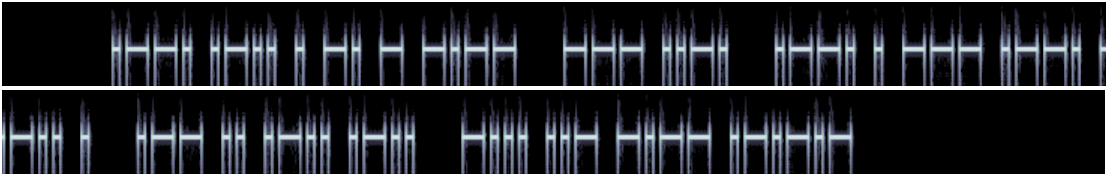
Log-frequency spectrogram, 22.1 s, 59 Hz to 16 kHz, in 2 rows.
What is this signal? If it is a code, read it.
Morse code, heard as a keyed tone, about 17 wpm, 700 Hz. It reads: PLENTY OF PEOPLE WILL BUY.
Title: Sentences from Top 1300 Words 17wpm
